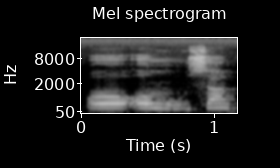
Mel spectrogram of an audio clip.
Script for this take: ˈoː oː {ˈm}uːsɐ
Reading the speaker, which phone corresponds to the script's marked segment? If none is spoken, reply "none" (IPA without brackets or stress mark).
m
